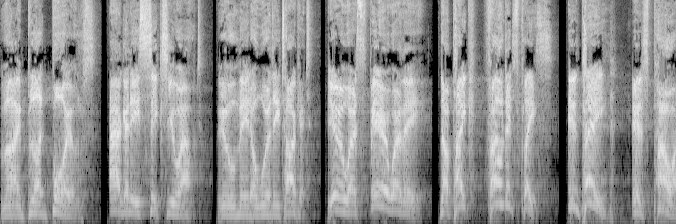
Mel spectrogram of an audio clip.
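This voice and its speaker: A man puts on a raspy character voice and drags his words out at a very slow pace. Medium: dub. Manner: intense, solemn.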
